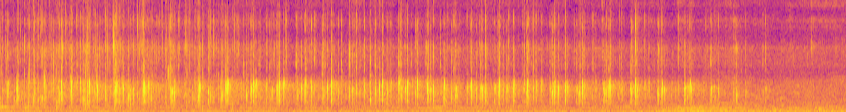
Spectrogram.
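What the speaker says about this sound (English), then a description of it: "Let's welcome him with a huge round of applause." At a school's silver jubilee inaugural ceremony in Bhopal, an audience claps in a fairly quiet, somewhat distant patter that carries on for about eight seconds over a steady hall hum.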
